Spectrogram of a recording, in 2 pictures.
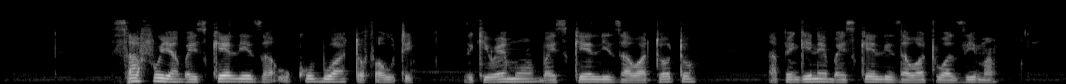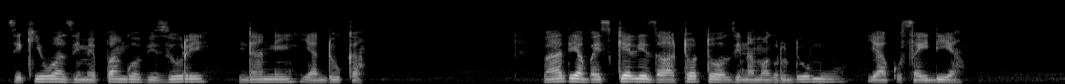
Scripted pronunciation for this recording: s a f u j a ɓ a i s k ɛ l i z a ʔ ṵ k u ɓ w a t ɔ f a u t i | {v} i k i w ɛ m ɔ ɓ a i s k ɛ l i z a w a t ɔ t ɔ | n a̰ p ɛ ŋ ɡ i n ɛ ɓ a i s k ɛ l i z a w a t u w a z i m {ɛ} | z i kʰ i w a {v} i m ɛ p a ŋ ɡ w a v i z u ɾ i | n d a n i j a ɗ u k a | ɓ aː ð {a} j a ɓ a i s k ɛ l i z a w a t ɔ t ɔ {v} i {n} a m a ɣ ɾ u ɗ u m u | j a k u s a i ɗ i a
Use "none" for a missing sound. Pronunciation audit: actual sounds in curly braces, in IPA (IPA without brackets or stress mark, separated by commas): z, a, z, i, z, n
